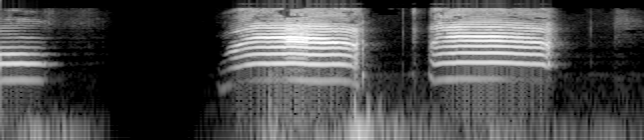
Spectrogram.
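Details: Loud, drawn-out meowing from cats and kittens: a short call followed by two long, strained, harmonic meows nearly a second each, with low thuds underneath.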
